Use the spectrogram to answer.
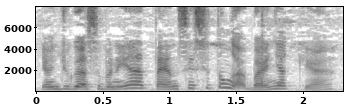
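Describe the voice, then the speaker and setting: A woman's voice: a little high, expressive, a little fast, a little hiss or hum. Chatty woman giving a casual lesson. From Indonesia. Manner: chatty, joking, mixes English words in. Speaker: English tutor.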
